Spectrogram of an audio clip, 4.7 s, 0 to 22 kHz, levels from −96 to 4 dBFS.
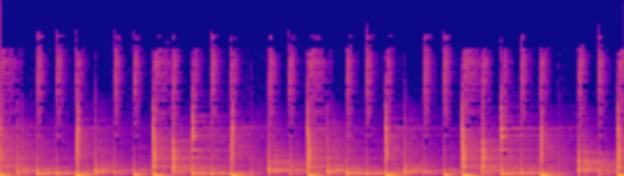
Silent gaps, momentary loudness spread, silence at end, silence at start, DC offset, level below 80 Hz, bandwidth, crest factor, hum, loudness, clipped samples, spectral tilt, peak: none; 7 LU; 0 s; 0 s; under 0.1%; -24 dBFS; 18 kHz; 18 dB; none; -20 LUFS; under 0.1%; -4.5 dB/octave; -2 dBFS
